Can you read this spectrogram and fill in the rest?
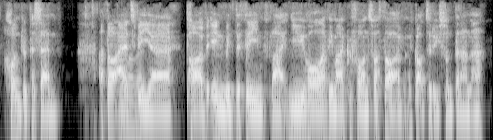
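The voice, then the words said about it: Northern English accent. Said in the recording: “I love your accent... I'm up in like the north of England... a town called Burnley. But rather than it being like L-E-Y, we pronounce it L-E-H”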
